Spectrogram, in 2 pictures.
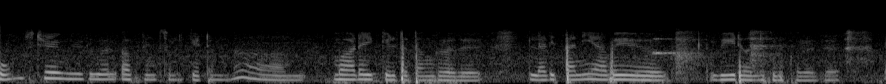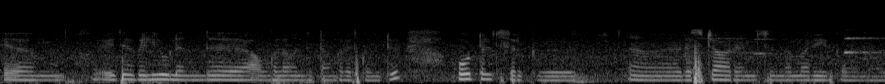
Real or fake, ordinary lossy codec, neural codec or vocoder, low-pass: real; none; none; 5.4 kHz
